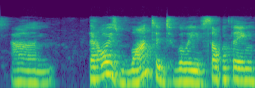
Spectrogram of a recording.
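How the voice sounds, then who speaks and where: A woman with a Wisconsin accent speaks at a moderate pace. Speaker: life coach hosting online launch party. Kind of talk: motivational talk to live online audience. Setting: live video call broadcast.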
